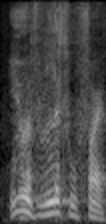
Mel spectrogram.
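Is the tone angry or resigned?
angry. It is said in an angry tone.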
